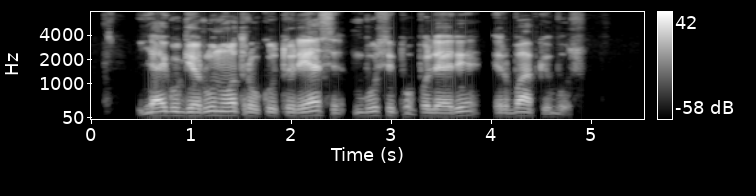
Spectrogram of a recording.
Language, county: Lithuanian, Vilnius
